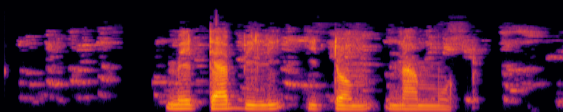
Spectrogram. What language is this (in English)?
Bebele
